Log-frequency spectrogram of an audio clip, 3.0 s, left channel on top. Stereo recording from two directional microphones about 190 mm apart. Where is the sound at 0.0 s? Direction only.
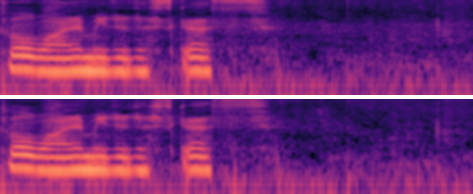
Centre (ahead or behind).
